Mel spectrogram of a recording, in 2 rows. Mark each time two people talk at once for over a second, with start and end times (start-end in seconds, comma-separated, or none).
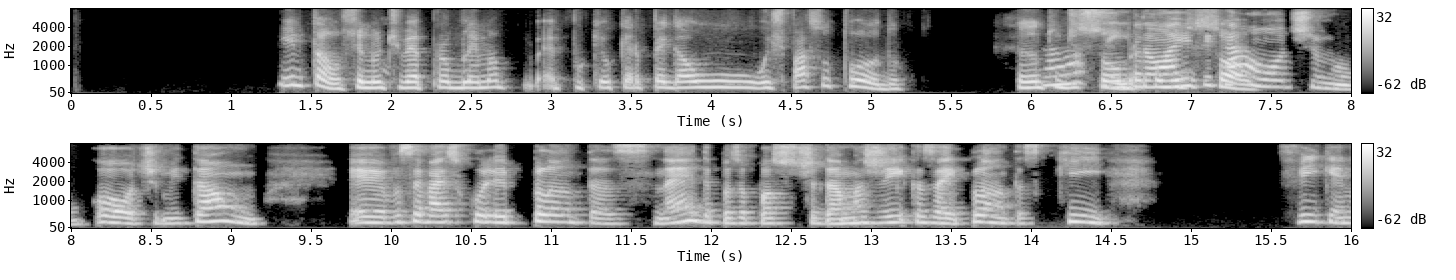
6.1-7.5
